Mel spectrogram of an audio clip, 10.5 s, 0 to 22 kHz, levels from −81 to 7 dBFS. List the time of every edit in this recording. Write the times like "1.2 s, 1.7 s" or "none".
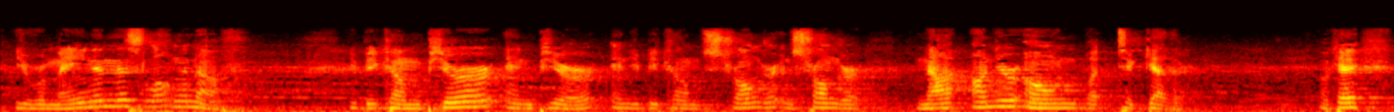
none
